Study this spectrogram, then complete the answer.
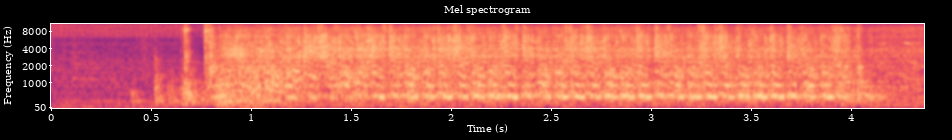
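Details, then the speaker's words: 1969 Ford Mustang coupe left sitting for years, first key turn on battery: starter clacks in then cranks steadily about four beats a second, engine turning over freely; strong spark found afterwards. "all right batteries on let's see what happens when we turn the key very nice sounds good"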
